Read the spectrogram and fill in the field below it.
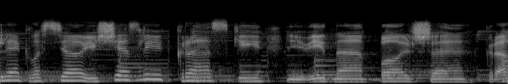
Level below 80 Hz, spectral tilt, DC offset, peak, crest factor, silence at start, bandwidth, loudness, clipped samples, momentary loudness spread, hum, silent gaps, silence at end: -86 dBFS; -2.5 dB/octave; under 0.1%; -10 dBFS; 20 dB; 0 s; 9.4 kHz; -29 LUFS; under 0.1%; 9 LU; none; none; 0 s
